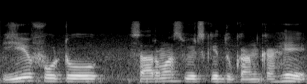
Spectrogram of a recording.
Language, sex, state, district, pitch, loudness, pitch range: Hindi, male, Arunachal Pradesh, Lower Dibang Valley, 135 Hz, -14 LUFS, 130-145 Hz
